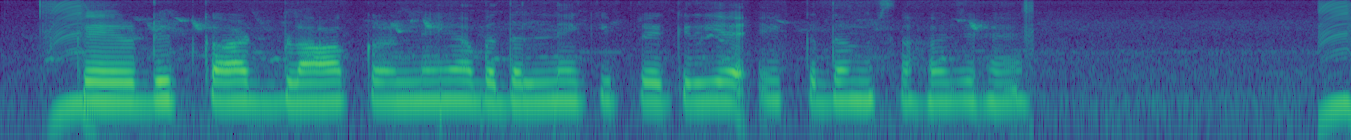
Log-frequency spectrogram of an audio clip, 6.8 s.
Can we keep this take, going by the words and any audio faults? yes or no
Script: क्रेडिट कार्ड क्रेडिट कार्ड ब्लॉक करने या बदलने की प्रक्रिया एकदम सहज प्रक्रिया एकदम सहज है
no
